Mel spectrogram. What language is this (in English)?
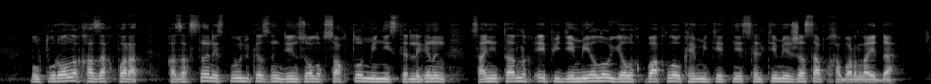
Kazakh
